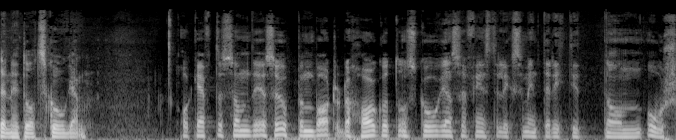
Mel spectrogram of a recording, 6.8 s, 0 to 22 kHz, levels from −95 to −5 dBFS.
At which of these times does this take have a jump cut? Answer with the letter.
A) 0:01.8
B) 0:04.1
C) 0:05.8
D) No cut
A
